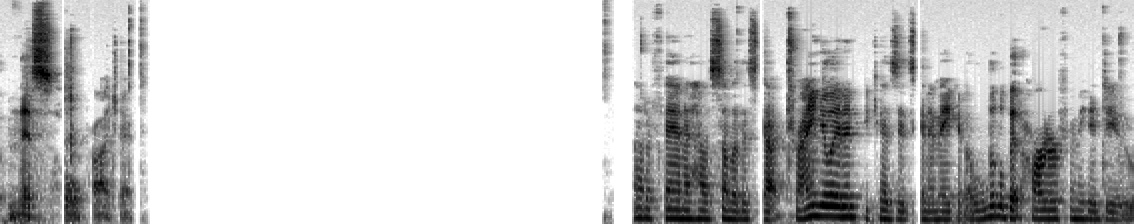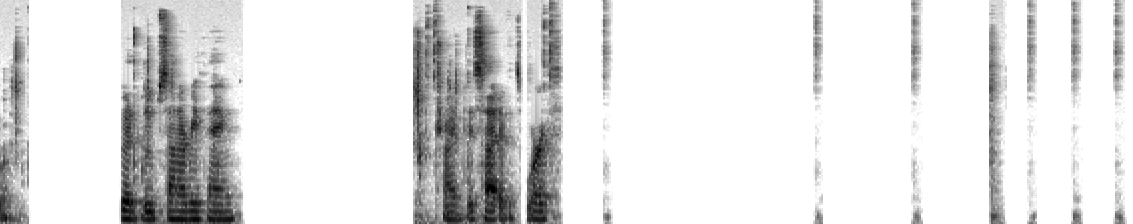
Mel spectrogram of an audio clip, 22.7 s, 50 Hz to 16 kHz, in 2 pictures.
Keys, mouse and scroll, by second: 0.5 m, 1.2 click, 2.3 click, 2.3 scroll down 1, 3.0 shift+middle click, 3.3 middle click, 3.4 middle click, 3.7 scroll up 1, 4.1 middle click, 4.4-4.8 scroll up 1, 4.9 middle click, 5.8 click, 6.4-6.8 scroll up 1, 7.3 middle click, 10.9 scroll down 1, 10.9 middle click, 11.5 shift+middle click, 11.9 middle click, 12.0 middle click, 12.4 shift+middle click, 13.4 scroll up 1, 15.9 shift+middle click, 16.6 shift+click, 18.1 shift+middle click, 18.8 shift+click, 19.3 shift+click, 20.3 shift+click, 21.4 shift+click, 21.8 shift+click.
